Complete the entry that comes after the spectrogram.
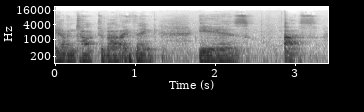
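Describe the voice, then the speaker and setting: Noticeable background noise sits behind a man with a fairly low pitch. He talks at a moderate pace with ordinary pitch variation. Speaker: monologist and storyteller. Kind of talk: speech at a public event. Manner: impassioned, profane.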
